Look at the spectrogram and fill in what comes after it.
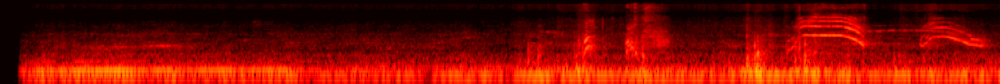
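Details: Playful, mischievous domestic cat giving two short arched meows near the end, after a stretch of low rumbling room noise, scattered clicks and knocks.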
